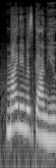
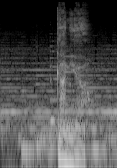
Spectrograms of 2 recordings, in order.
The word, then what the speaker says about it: Ganyu: Like you're trying to whistle and say the y sound at the same time.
